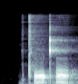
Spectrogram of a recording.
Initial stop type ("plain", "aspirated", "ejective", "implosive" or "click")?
ejective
